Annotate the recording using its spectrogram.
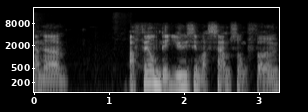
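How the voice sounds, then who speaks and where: At a moderate pace, a man with a fairly high pitch speaks in a strong Brummie accent. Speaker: gaming YouTuber and streamer. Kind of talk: casual chat. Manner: halting, many repeated words.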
